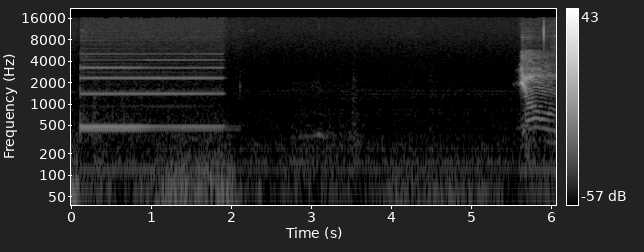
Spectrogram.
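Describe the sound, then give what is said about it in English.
A steady electronic phone ringback tone sounds for about two seconds while calling a friend, followed by a quiet, hissy line before a voice abruptly picks up near the end. “All right, I'm calling him.”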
